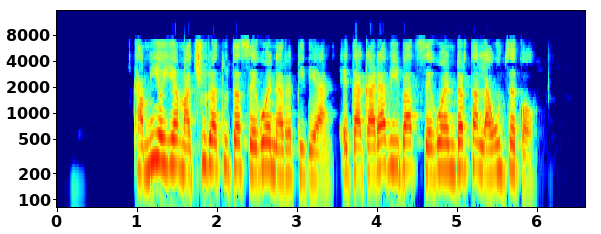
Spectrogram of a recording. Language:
Basque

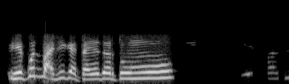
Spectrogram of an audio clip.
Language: Konkani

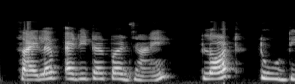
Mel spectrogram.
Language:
Hindi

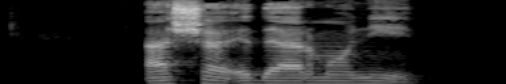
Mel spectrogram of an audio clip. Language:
Persian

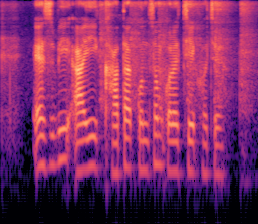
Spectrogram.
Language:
Magahi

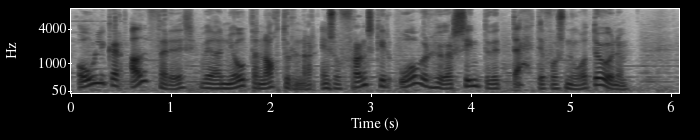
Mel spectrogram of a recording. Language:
Icelandic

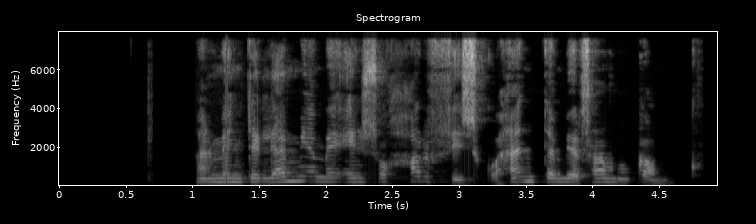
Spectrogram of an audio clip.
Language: Icelandic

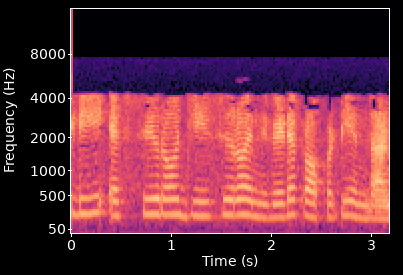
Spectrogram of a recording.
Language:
Malayalam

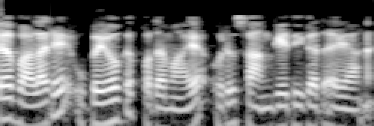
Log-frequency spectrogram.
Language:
Malayalam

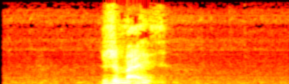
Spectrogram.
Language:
Kabyle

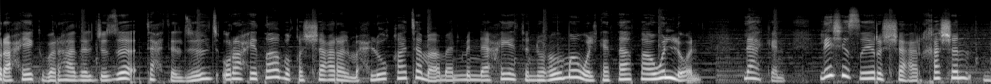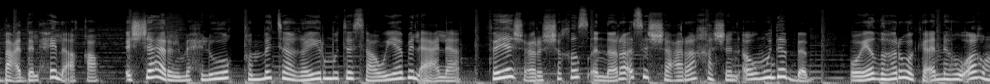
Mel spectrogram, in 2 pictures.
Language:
Arabic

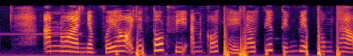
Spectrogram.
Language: Vietnamese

